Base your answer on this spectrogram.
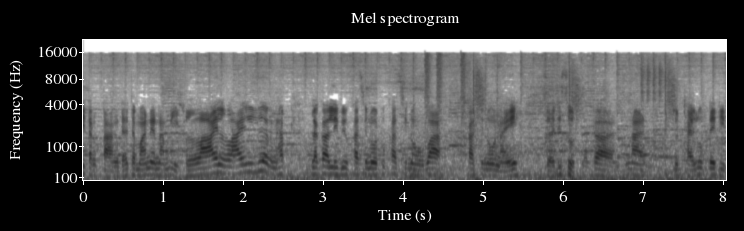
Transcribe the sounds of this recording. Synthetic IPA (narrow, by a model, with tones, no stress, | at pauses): iː˧t̪aː˨˩ŋt̪aː˨˩ŋdɯː˧˦˥t͡ɕa˨˩maː˧nɛː˥˩˨na˧mʔiː˨˩k̚laː˦˥jlaː˨˦˥jlɯ˥˩əŋna˧kʰa˦˧˥p̚lɛː˦˥wkɔː˥˩liː˧bi˧wkʰa˧si˧noː˧t̪ʰu˦˥kʰːaː˧˥si˧noː˧waː˧˥˩ | kʰaː˧˥si˧noː˧na˩˦j | sʰɯ˨˩˦t̪ʰiː˥˩su˨˩t̪̚lɛː˦˧˩wkɔː˧˥˩naː˥˩ | t͡ɕu˨˩t̪ʰːaː˨˧˦jluː˥˩p̚da˥˩jdiː˧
